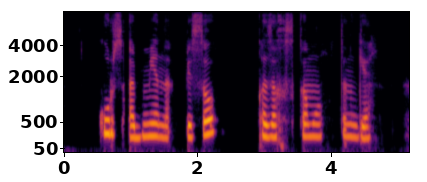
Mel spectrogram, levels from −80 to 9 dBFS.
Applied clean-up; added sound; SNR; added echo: neural mask model Resemble Enhance denoiser.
